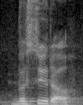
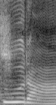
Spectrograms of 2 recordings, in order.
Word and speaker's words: basura: Basudo. Is that how you say trash? Basura.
